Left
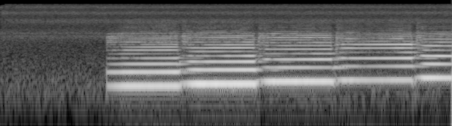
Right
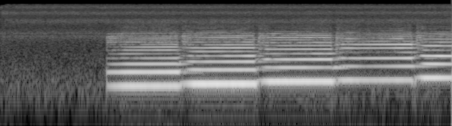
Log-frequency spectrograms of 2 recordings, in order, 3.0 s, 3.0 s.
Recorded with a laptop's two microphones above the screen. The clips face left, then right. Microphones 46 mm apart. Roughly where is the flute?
Centre.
